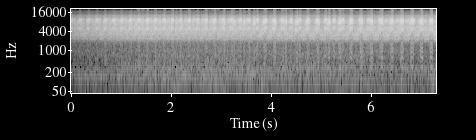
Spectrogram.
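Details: Bear cicada singing in a small park on 24 July 2026: a loud, harsh, high buzzing drone pulsing rapidly about two to three times a second, steady throughout with no other sounds.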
